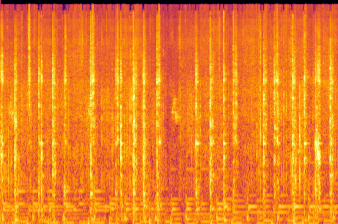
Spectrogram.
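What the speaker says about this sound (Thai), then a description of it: "วุ้นเส้นนิ่มแล้วใส่ต้มหอมลงไป แล้วก็ตามด้วยผักชี ผัดคลุกเคล้าให้เข้ากันอีกรอบ" Glass noodles with egg, green onion and coriander are stir-fried in a pan, making a steady sizzle. A spatula scrapes and taps in a quick, regular rhythm up close, and no one speaks.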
